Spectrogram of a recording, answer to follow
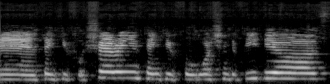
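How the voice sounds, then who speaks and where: A high-pitched woman speaks with a Tuscan accent in a bright, sharp tone. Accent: Italian-accented English with Tuscan features. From Tuscany, Italy. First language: Italian. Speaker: cooking show host. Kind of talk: live-stream cooking tutorial with viewer chat. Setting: live stream. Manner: halting, with many fillers.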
